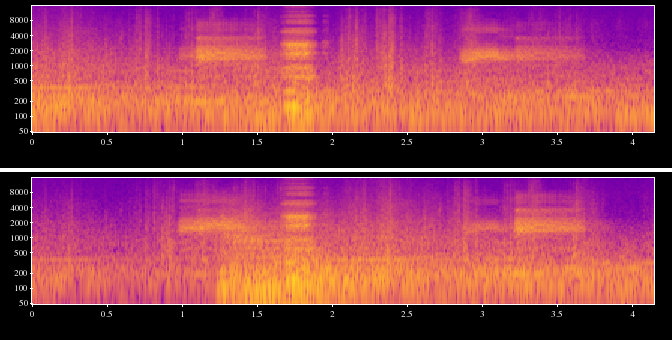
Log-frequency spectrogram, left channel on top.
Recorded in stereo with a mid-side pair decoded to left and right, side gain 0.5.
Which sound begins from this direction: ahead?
A gasp, at 1.6 s.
